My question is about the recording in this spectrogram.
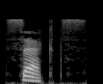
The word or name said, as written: sects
